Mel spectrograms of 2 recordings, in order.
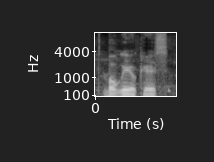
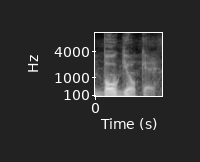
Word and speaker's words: Bogojoker: We need to talk about Bogojoker's pronunciation of his nickname. But it's Bogo. It can't be Bogjoker. No, I don't understand. I have always said Bogo Joker.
